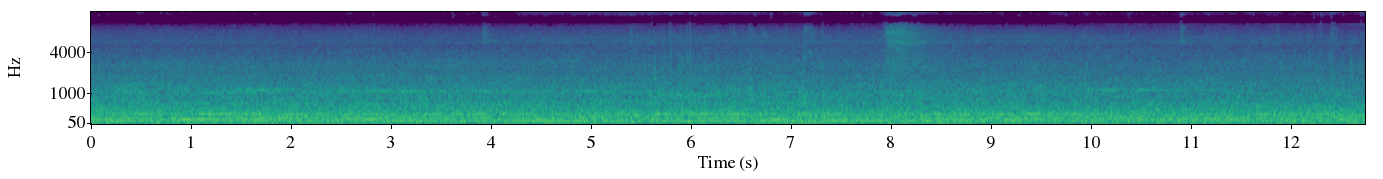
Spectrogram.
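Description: Steady hum and whir of a high-speed electric train standing at the platform, its onboard equipment running, with a short hiss about eight seconds in.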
